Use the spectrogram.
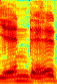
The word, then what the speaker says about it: Yende: Today I am joined by Jesse Yende. Did I pronounce that correctly?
